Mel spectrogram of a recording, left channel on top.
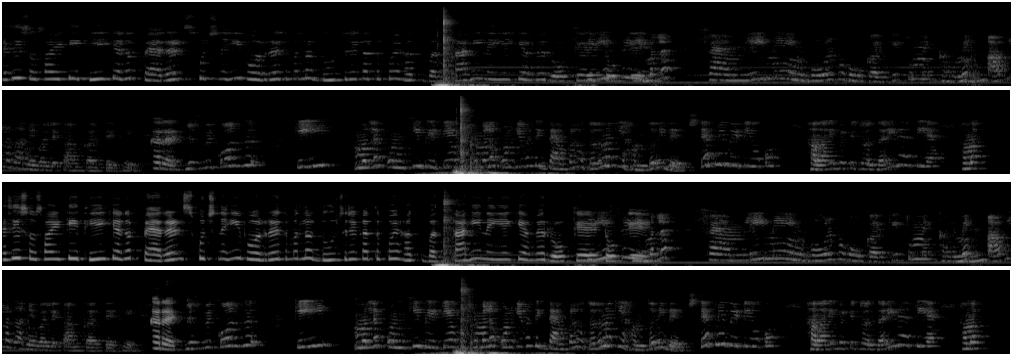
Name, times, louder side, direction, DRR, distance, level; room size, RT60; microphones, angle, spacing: voice 1, 0.0-6.5 9.5-9.8 11.6-12.0, right 7 dB, 70° right, 11 dB, 0.4 m, -41 dB
sound 1, 4.3-10.2 10.8-10.9 11.5-11.7 13.8-16.5, equal, 80° left, 0.6 m, -40 dB
Wind instrument woodwind instrument, 4.5-10.5, right 1 dB, 20° left, 0.4 m, -62 dB
voice 2, 5.8-6.6 6.9-11.6 11.9-19.8, right 2 dB, 15° right, -3 dB, 1.0 m, -48 dB
5.3 x 2.2 x 3.0 m, 0.37 s
head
